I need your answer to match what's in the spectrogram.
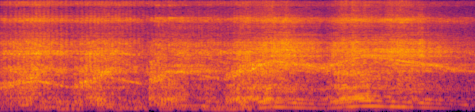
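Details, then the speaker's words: Yamaha Saluto motorcycle after two broken nuts that caused the running engine noise were replaced with three new nuts: clean blips that settle back, no knocking or rattles; normal running. "তো friends আলহামদুলিল্লাহ আমাদের বাইকটি সম্পূর্ণ ওকে।"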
